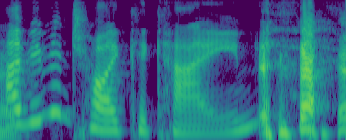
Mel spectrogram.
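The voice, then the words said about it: Put-on Australian accent. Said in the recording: “I have a pretty good Australian accent.”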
